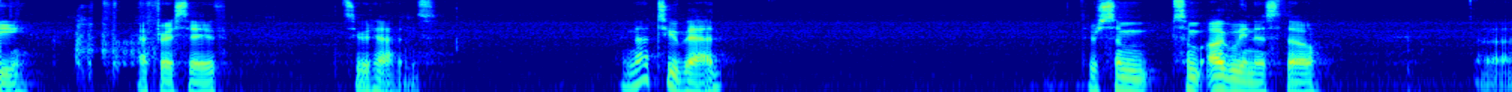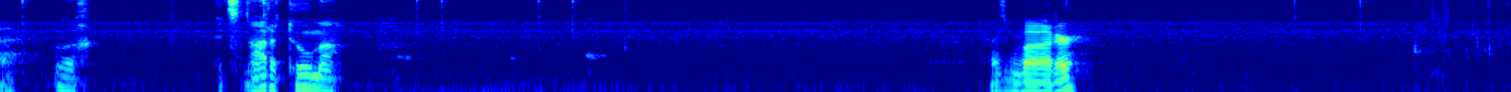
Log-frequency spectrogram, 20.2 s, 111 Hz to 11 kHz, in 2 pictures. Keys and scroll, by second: 1.7 super+s, 2.9 u, 9.2 super+z.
